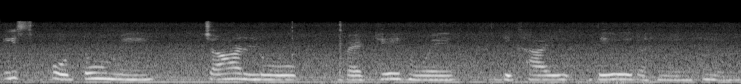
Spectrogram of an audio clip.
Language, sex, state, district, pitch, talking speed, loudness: Hindi, female, Madhya Pradesh, Dhar, 205 Hz, 90 wpm, -14 LUFS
